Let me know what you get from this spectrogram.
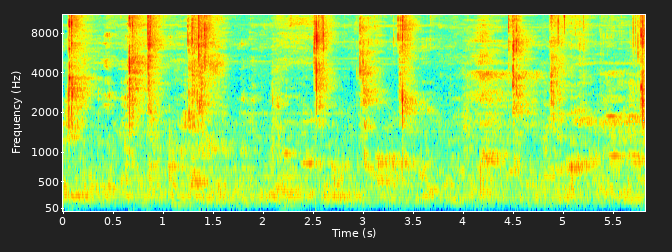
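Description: Close-up eating sounds from people chewing tender braised pork ribs: wet lip smacks and mouth clicks, about two a second, with soft squelching in between.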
